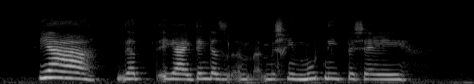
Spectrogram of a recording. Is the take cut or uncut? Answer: uncut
